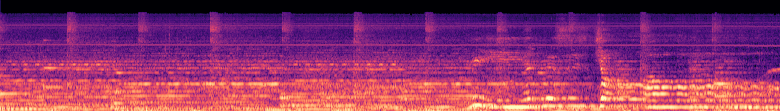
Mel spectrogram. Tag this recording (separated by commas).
Music, Male singing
